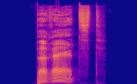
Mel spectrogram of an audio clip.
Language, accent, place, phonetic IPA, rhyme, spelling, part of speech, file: German, Germany, Berlin, [bəˈʁɛːt͡st], -ɛːt͡st, berätst, verb, De-berätst.ogg
- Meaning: second-person singular present of beraten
